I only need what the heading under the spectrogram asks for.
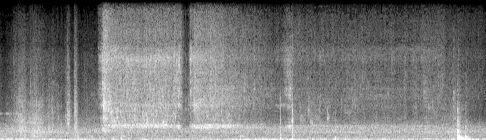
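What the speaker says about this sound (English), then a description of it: "So I'm gonna rinse it with the water." Water rinses over a piece of dirty, dying moss on tree bark, giving a steady close splashing and running stream with a brief sharper clatter near the end.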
